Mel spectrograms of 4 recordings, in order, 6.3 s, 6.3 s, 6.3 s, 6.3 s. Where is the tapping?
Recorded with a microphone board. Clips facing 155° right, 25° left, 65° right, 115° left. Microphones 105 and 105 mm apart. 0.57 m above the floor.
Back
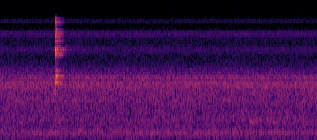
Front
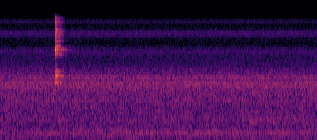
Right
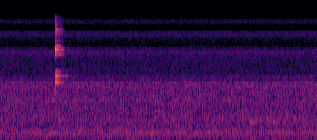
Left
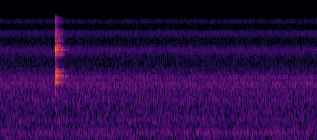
125° right, 0.7 m.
